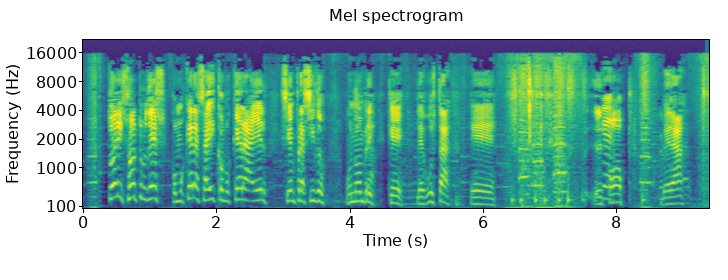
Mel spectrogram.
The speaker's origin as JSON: {"language": "Spanish", "country": "Mexico", "said": "¿cuántos somos mexicanos aquí?"}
